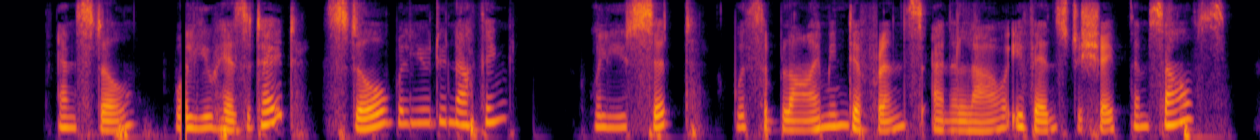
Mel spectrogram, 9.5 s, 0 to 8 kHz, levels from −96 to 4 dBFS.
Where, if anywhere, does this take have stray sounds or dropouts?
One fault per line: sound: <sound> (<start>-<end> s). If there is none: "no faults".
sound: dropout (1.4-1.4 s)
